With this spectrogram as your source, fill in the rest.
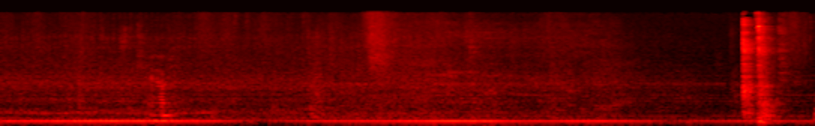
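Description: An elevator hums steadily while moving.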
